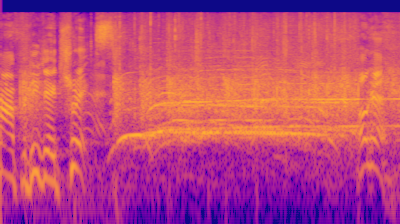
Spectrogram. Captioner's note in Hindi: भीड़ द्वारा जय जयकार करते हुए; ताली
